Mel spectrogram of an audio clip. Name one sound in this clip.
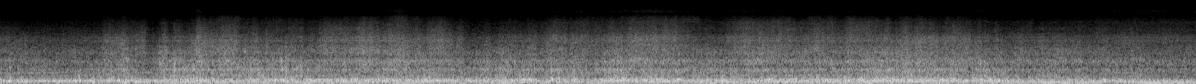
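A sled's runners hiss over snow.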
